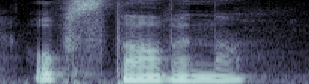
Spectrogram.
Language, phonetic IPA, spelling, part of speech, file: Ukrainian, [ɔbˈstaʋenɐ], обставина, noun, Uk-обставина.ogg
- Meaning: circumstance, condition, case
